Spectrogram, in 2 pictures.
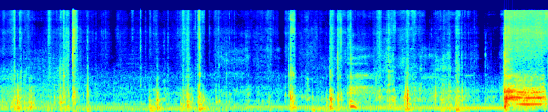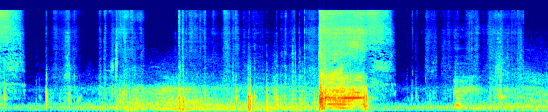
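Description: Electric saw run in two short bursts, each about a second and a half, about halfway through and again some seconds later, cutting into cardboard boxes. Between the bursts come scattered knocks and scraping.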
